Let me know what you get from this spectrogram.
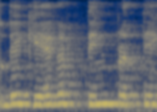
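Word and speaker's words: क्तिन्: इसे हम कितिन नहीं बोलेंगे, तिन बोलते हैं। क साइलेंट रहता है।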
